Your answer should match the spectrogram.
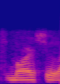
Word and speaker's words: Martial: People always mispronounce my name the way I used to. It's Martial, like M-A-R-T-I-A-L. They would make martial arts. They would think that, like, of course, yeah, it actually pronounced a different way because my father's from the Virgin Islands, so.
